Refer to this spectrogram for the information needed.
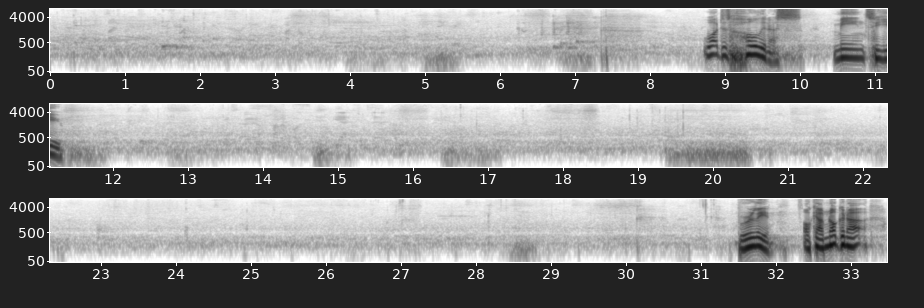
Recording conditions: live audience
